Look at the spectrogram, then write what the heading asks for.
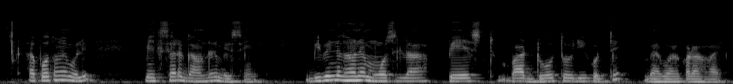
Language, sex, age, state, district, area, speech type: Bengali, male, 18-30, West Bengal, Bankura, urban, spontaneous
